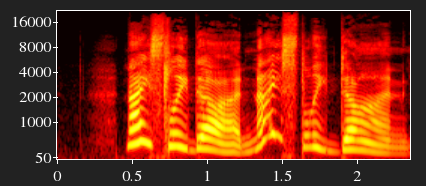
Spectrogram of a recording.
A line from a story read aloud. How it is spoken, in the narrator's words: cried the goose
